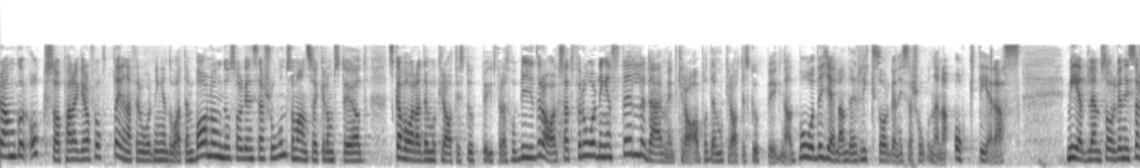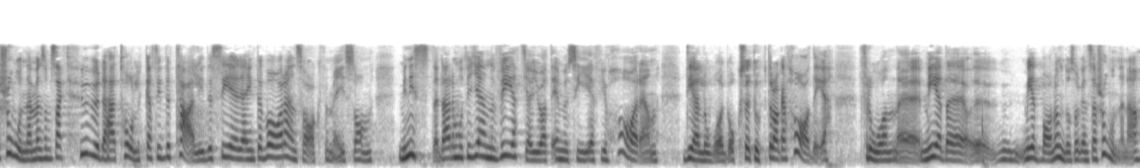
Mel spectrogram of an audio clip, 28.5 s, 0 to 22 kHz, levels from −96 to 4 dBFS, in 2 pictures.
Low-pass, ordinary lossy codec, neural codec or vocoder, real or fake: 7.2 kHz; MP3, 48 kbps; vocoder, 44.1 kHz, 128 mel bands every 512 samples, BigVGAN v2; fake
